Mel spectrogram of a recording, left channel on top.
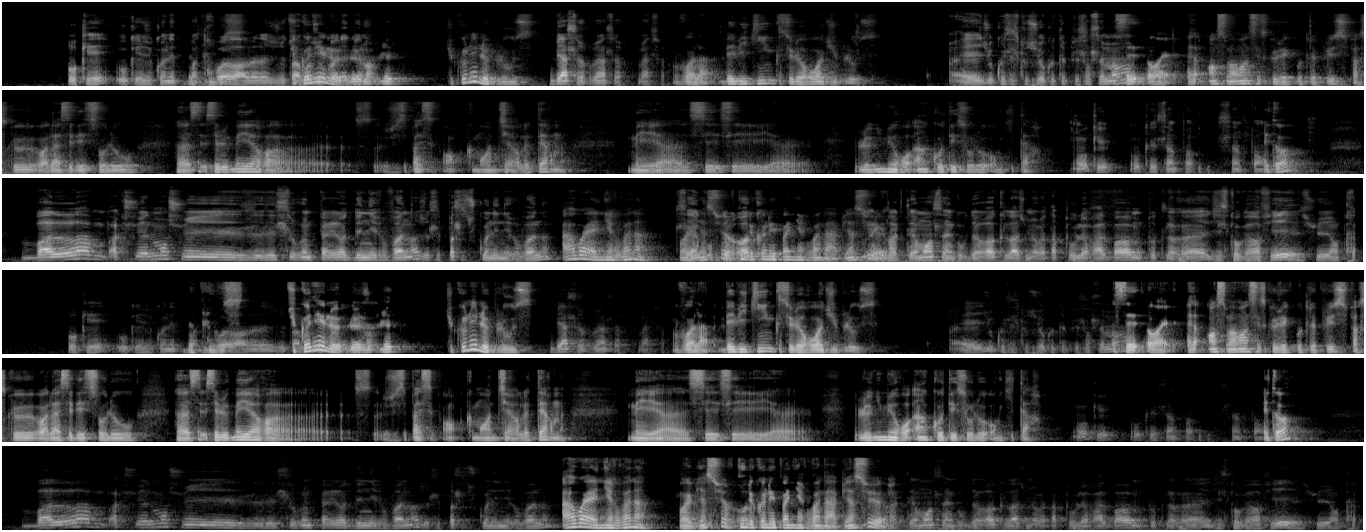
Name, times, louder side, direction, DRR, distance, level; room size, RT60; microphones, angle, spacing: voice 1, 0.7-3.7 5.5-6.6 9.5-11.3 24.3-26.3 27.4-32.8 34.1-34.7 35.8-40.8, left 8 dB, 80° left, 0.3 m, -28 dB
voice 2, 1.8-2.4 2.9-3.9 4.5-5.3 6.7-8.7 11.1-16.8 17.2-24.0 26.3-26.5 32.8-33.7 34.0-36.2, right 5 dB, 45° right, 0.4 m, -22 dB
10.0 x 7.0 x 2.7 m
head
